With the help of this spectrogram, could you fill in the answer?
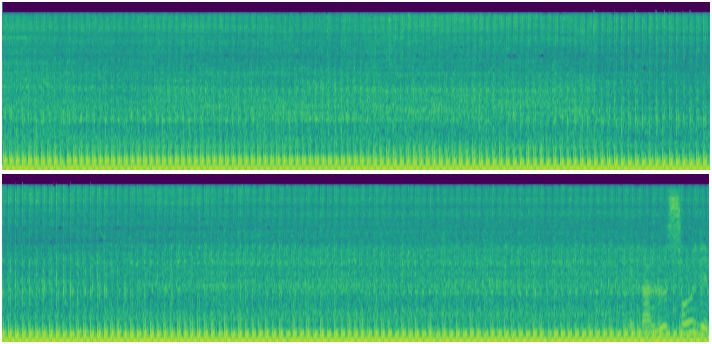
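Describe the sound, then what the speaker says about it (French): A machine's engine running loud and close after a new silencer has been fitted, holding a steady, rough idle throughout with no pauses. "on va démarrer la machine, on va écouter le son"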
